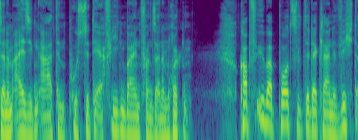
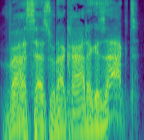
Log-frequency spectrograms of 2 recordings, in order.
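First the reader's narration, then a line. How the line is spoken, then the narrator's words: Growl. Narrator (German): knurrte Nesselbrand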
